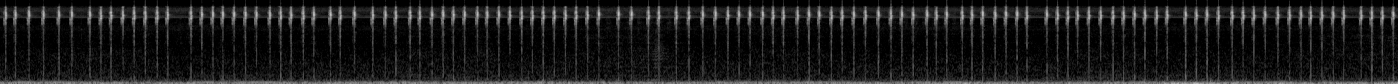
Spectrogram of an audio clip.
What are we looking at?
Decticus albifrons, an orthopteran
